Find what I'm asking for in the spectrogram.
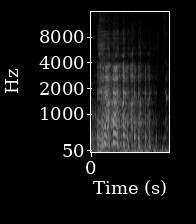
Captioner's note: manipulated laughter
